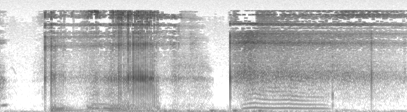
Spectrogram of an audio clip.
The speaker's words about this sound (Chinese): 呼呼呼！念着念着，青蛙哥哥竟然打起了呼噜。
